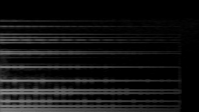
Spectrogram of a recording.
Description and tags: Synthesized clock chime. Made using Audacity.
I tried to get the sound as close as I could remember to my grandmother's old grandfather clock.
